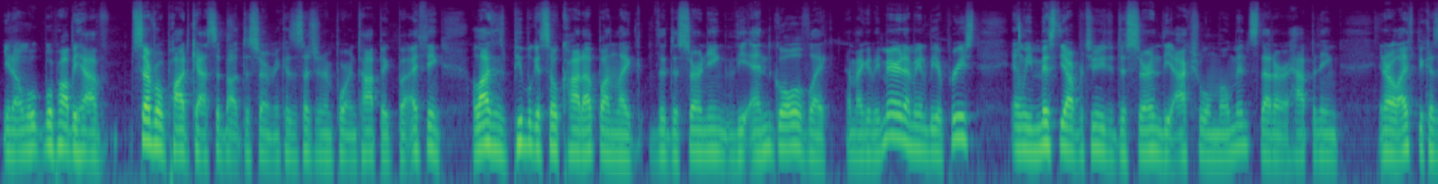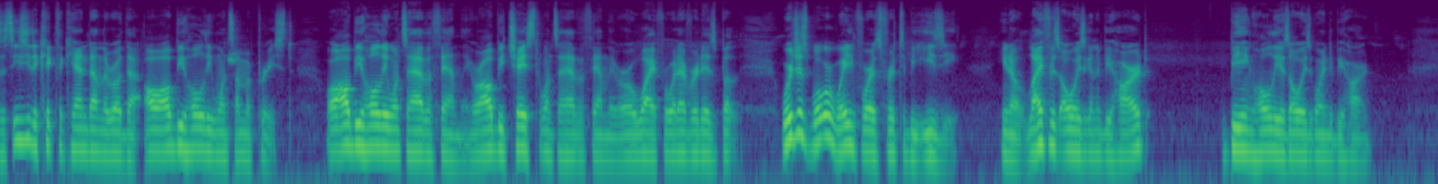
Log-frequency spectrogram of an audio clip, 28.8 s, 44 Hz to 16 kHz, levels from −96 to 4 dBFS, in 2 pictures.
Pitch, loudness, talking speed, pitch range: 120 Hz, -27 LUFS, 290 wpm, 110-135 Hz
